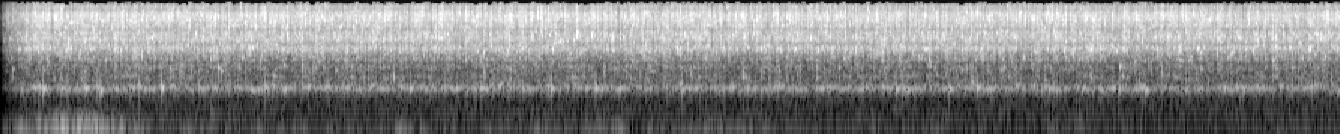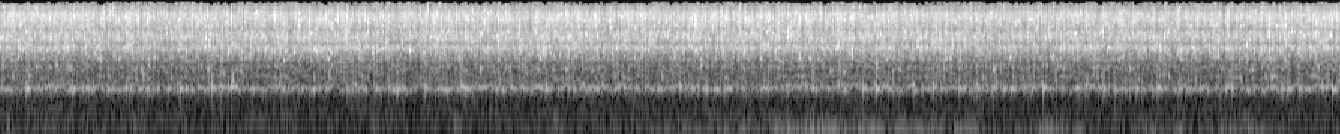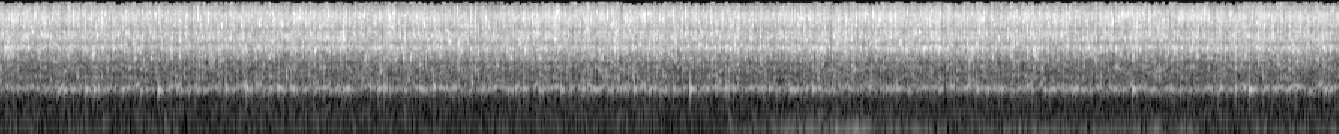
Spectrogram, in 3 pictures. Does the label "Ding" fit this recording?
No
